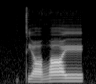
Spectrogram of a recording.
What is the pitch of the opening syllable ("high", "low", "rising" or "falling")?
low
